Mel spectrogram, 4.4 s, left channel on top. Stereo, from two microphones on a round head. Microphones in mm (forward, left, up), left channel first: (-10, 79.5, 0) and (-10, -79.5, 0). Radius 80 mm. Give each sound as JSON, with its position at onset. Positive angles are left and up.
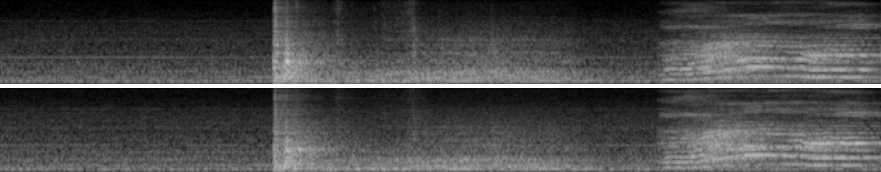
{"t": 1.4, "sound": "a sliding door", "side_deg": 25, "distance_m": 0.9}
{"t": 3.3, "sound": "crying", "side_deg": -85, "distance_m": 4.5}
